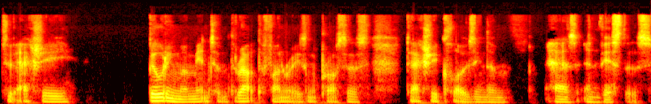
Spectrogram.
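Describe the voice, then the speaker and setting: Someone with a New Zealand accent talks at a moderate pace in a quiet setting. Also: man. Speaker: startup growth lead and former venture capitalist. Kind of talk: webinar presentation.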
